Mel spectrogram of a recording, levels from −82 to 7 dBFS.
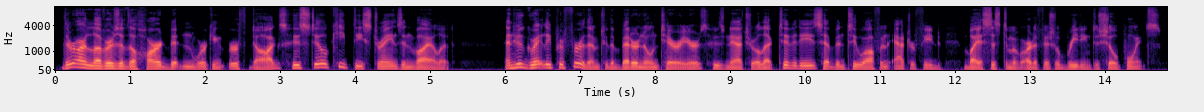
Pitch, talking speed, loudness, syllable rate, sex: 105 Hz, 175 wpm, -20 LUFS, 5.2 syllables/s, male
